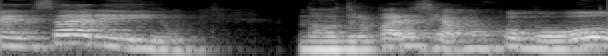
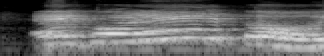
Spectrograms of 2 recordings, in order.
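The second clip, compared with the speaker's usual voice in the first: insistencia imitada; 8 semitones higher, 4 dB louder, slower than usual. Retold or imitated. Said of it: "¿Qué?".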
